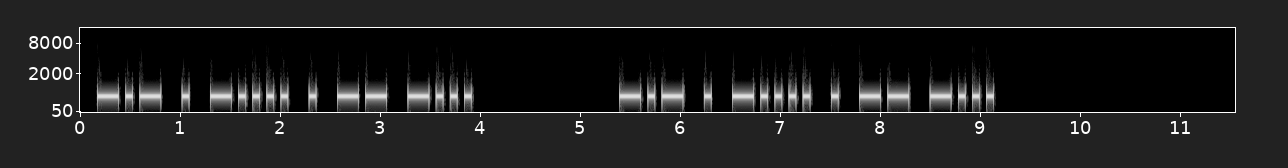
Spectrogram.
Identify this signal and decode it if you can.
Morse code, heard as a keyed tone, about 17 wpm, 700 Hz. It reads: KE6EMB KE6EMB
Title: USA Call Signs - 6 Characters - Repeated 2x - 17wpm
